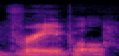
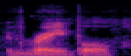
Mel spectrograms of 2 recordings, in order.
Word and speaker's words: Vrabel: It's pronounced Vrabel. Mike Vrabel.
